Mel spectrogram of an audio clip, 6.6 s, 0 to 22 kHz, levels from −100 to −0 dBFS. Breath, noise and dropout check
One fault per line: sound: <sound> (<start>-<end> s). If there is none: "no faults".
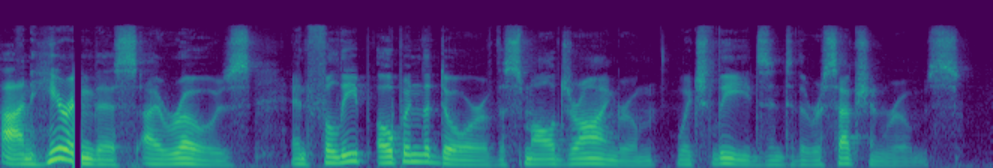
sound: dropout (0.5-0.6 s)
